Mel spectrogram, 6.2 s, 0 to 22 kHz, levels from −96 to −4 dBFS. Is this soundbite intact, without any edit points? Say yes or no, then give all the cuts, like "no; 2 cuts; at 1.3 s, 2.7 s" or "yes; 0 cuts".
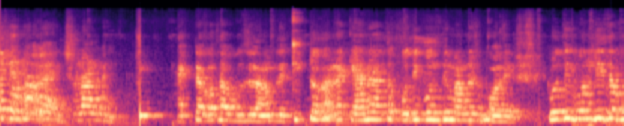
no; 1 cut; at 1.3 s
